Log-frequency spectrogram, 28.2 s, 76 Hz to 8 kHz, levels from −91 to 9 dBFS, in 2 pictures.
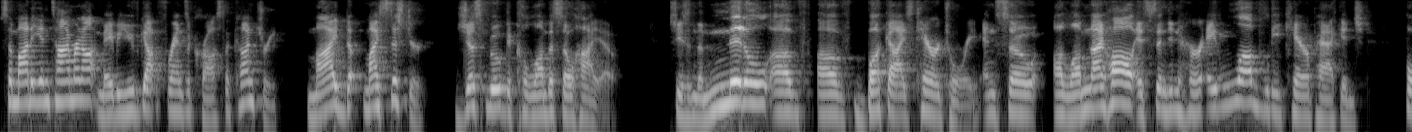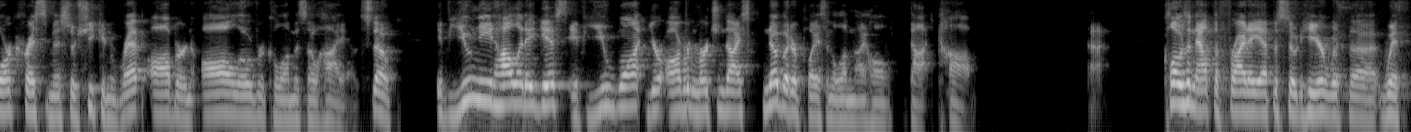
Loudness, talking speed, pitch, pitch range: -23 LUFS, 165 wpm, 155 Hz, 140-185 Hz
